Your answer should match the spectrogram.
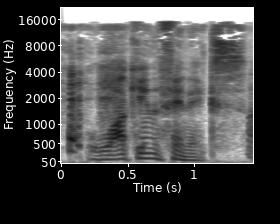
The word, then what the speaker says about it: Joaquin Phoenix: Joaquin Phoenix.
